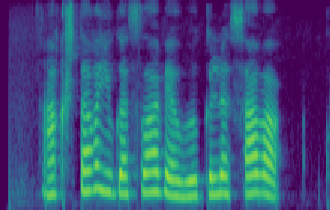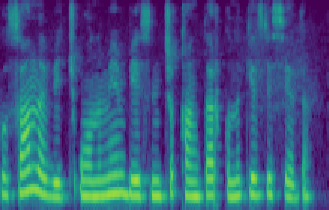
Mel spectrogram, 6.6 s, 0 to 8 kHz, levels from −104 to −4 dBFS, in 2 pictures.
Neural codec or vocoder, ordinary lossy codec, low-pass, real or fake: none; none; none; real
